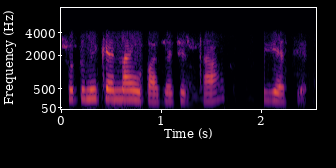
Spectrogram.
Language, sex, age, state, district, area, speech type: Goan Konkani, female, 18-30, Goa, Bardez, urban, conversation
